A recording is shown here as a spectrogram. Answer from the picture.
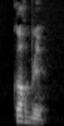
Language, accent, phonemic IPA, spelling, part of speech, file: French, France, /kɔʁ.blø/, corbleu, interjection, LL-Q150 (fra)-corbleu.wav
- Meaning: by Jove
